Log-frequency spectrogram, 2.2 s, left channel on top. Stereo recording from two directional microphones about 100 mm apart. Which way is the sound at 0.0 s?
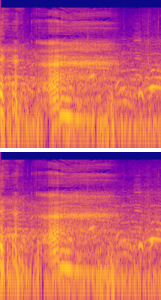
10° right (ahead or behind).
